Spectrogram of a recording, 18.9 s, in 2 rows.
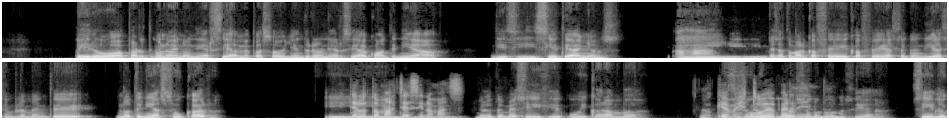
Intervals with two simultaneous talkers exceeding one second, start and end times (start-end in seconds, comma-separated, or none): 12.8-14.1, 16.6-17.8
